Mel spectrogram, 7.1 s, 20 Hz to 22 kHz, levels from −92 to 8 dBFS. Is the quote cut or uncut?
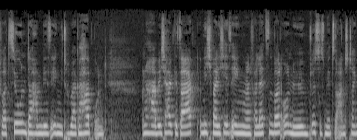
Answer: cut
